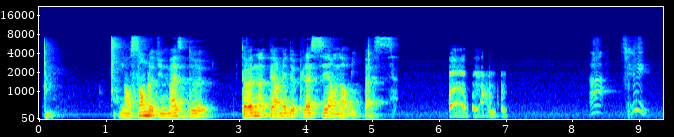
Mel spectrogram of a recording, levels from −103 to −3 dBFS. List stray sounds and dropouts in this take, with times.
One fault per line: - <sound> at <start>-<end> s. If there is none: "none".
- laugh at 6.1-7.0 s
- sneeze at 8.2-9.2 s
